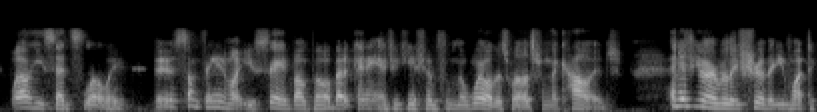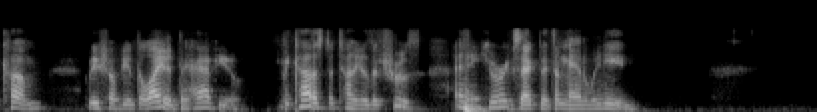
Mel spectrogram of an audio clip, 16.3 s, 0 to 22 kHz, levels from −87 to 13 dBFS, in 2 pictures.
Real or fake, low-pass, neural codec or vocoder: fake; 7.2 kHz; codec, 16 kHz, 1 kbps, X-Codec, HuBERT features, trained on general audio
